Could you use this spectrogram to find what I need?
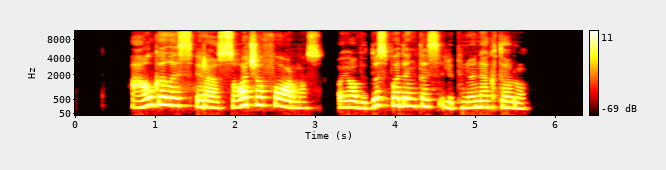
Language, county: Lithuanian, Klaipėda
